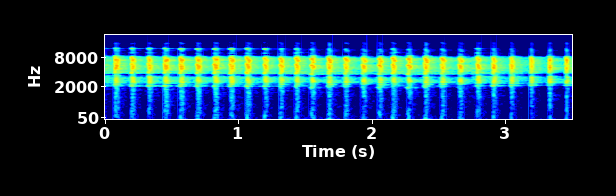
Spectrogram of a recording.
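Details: Lovebird from Indonesia singing in the konslet style, used as a lure song: a fast unbroken run of high, dry, chattering notes, about four per second, steady and even, with no other sounds.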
